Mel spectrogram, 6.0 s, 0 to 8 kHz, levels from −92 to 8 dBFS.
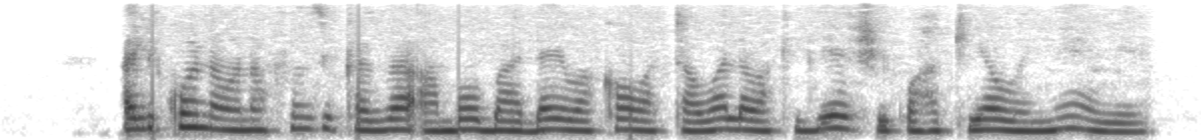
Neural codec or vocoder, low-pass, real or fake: none; 7.2 kHz; real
